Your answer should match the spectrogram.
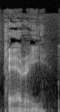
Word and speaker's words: Paris: You don't pronounce the S if you're going for the French version. It's Paris.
